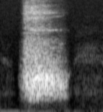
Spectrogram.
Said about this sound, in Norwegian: Og så når vi puster ut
